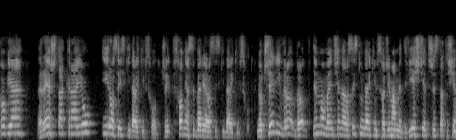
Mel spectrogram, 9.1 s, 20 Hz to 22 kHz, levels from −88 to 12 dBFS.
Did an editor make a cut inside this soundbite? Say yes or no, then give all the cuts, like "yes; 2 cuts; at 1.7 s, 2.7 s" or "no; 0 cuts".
yes; 1 cut; at 5.1 s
